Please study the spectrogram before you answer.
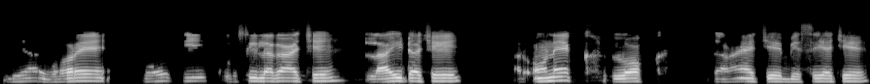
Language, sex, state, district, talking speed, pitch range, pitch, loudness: Bengali, male, West Bengal, Malda, 95 wpm, 135-155 Hz, 145 Hz, -14 LUFS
